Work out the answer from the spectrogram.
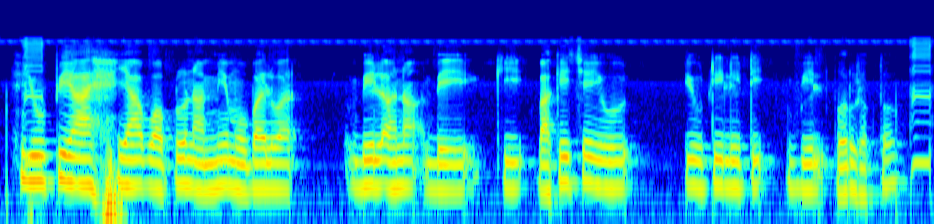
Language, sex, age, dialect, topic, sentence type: Marathi, male, 25-30, Varhadi, banking, statement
